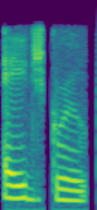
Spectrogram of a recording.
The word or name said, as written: age-group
